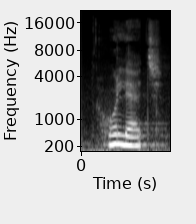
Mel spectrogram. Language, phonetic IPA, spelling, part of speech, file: Belarusian, [ɣuˈlʲat͡sʲ], гуляць, verb, Be-гуляць.ogg
- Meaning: 1. to play a game, with a toy, etc 2. to walk, to go for a walk, to stroll 3. to have time-off, to have free time 4. to make merry, to enjoy oneself, to carouse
